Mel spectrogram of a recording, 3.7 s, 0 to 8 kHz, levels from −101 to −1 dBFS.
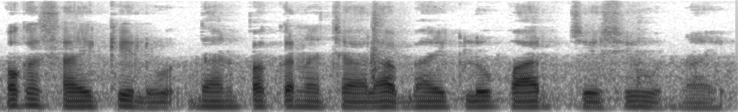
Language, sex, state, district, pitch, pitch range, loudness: Telugu, male, Telangana, Mahabubabad, 100 Hz, 95-100 Hz, -20 LUFS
